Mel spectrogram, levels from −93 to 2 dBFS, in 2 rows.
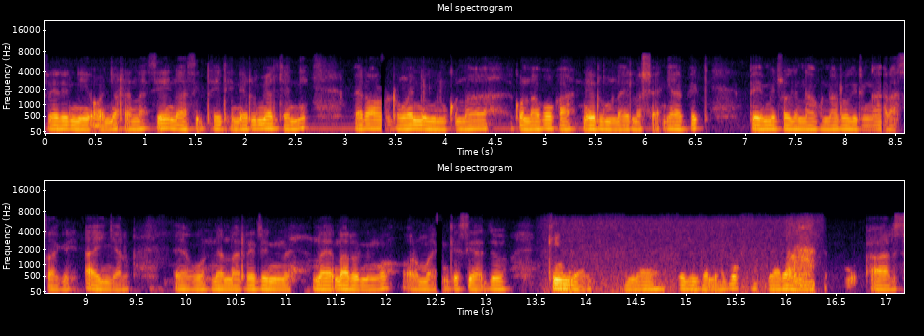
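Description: From the start until 6.31 s a steady 60 Hz mains hum sits under the speech, around 25 dB below it. Power-line current is leaking into the signal path, probably through a ground loop. Unlike traffic rumble or handling noise, it is a fixed pitch that does not change with the talker.

Lost AMR speech frames occur at 3.35 to 3.43 s (40 ms), 8.35 to 8.43 s (20 ms) and 12.49 to 12.58 s (60 ms). These fit two, one and three missing 20 ms frames. When a frame failed its check, the decoder repeated the last good pitch and spectral shape at lower gain. The single lost frame gives a brief dip or warble, while in the longer runs the sound drops to near silence within two frames. That sets it apart from a plain dropout or clipped packet. Each event ends with a moment of weak, rough sound as the decoder recovers.

From 13.79 to 14.12 s, and again from 14.29 to 16.71 s, the speech dips by about 15 dB and then by as much as about 25 dB. 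The likely cause is speech suppressed in double talk: the far side was talking at the same time, and the echo canceller turned this talker down along with the echo. Unlike a gate or a network gap, the level goes up and down in pieces.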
